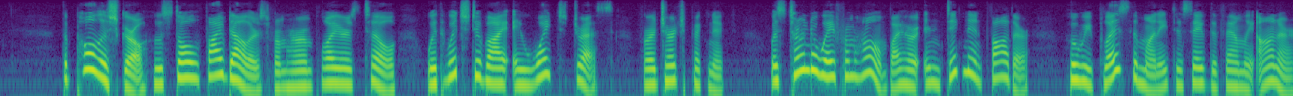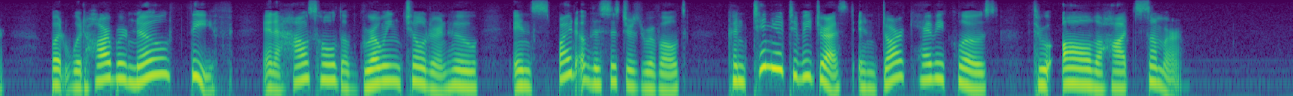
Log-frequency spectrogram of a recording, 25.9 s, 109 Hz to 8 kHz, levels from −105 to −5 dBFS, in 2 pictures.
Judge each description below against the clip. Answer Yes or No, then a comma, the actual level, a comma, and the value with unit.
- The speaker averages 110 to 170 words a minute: Yes, average, 165 wpm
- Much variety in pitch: Yes, wide, 6.1 semitones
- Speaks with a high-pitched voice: Yes, high, 195 Hz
